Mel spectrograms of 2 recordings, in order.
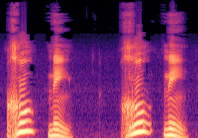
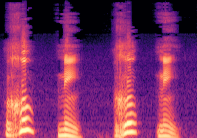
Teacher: This is with a strong glottal sound and the entire word is very short and abrupt.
